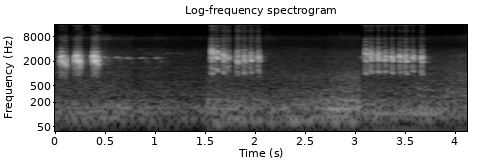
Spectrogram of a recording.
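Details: Female sooty-headed bulbul calling to draw a male: three loud harsh notes, a faint thin whistle, then two rapid rattling bursts of six to eight clipped pulses each, separated by quiet pauses.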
